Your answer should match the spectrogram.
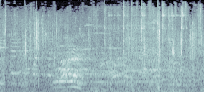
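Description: Voices calling out in short, unclear phrases over a steady outdoor background, with a few sharp clicks.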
